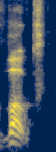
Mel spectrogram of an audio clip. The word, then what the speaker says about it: Vought: to well what you were discussing with Russell vot yes you're cor you're correct his name is actually Russell vote that it's VA it is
